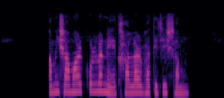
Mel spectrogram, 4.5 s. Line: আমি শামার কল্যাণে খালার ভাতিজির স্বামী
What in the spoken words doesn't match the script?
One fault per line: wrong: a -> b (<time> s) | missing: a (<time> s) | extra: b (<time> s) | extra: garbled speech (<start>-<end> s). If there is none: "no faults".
no faults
